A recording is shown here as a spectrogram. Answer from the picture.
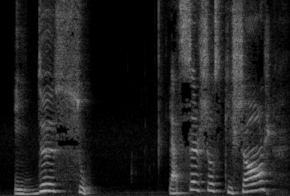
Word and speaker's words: dessous: Alors, dans le deuxième, attention, on prononce OU, comme en castellano. Dessous, dessous.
